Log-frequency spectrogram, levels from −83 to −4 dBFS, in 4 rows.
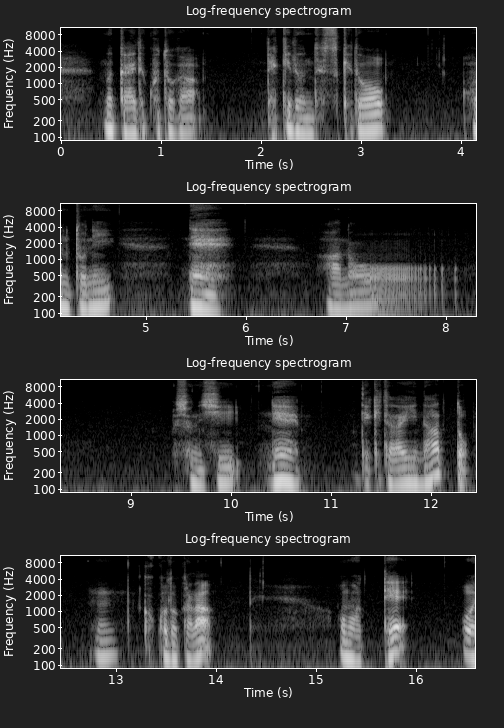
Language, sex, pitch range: Japanese, male, 100-130 Hz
